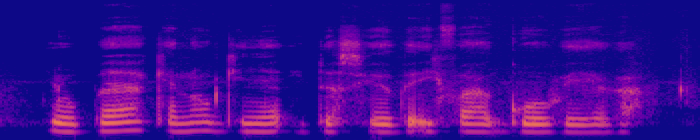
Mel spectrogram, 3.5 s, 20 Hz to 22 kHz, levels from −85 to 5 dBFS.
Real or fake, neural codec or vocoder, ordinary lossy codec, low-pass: real; none; none; none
